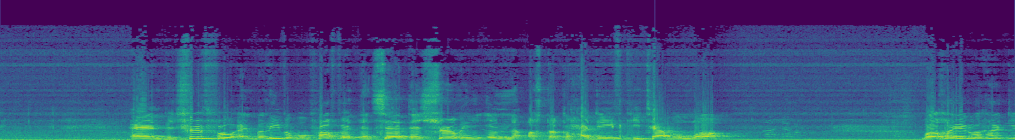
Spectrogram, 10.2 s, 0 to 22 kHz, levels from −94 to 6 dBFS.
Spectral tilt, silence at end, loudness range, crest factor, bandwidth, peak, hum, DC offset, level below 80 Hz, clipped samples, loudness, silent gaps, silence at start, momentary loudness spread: -5.5 dB/octave; 0 s; 3 LU; 12 dB; 17 kHz; 0 dBFS; none; under 0.1%; -30 dBFS; under 0.1%; -11 LUFS; none; 0 s; 19 LU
